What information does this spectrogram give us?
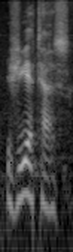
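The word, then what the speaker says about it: Giettaz: the Alps, La Chalet Gietas, I believe it's pronounced. I wasn't sure whether you pronounce the as on the end, but I'm told that you do by the owner, a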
